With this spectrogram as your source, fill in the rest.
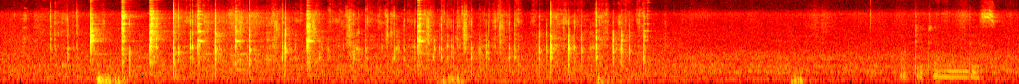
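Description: A spoon mixes herbs, oregano and red chili flakes in a bowl for a homemade tava pizza, giving a run of quick, close metallic clinks and scrapes that thin out after several seconds to quiet background.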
